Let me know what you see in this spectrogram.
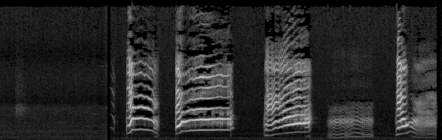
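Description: Young puppy crying: five high-pitched, drawn-out cries, most about a second long, starting about two seconds in after a faint low hum.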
